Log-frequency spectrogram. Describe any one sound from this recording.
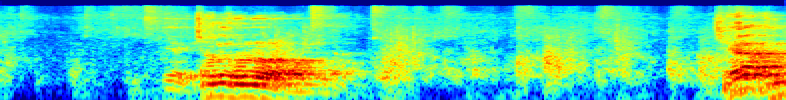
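An elderly man speaks loudly into a microphone in a large echoing room.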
